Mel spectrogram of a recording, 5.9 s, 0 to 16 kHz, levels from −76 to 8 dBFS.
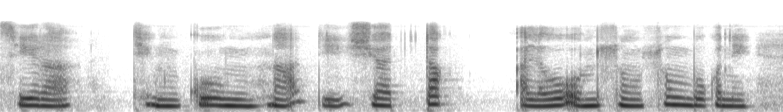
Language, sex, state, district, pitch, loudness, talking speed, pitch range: Mizo, female, Mizoram, Aizawl, 220 Hz, -14 LUFS, 135 wpm, 210-235 Hz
